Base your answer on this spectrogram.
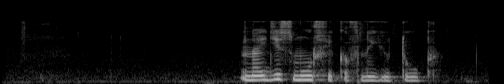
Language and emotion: Russian, neutral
